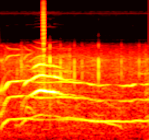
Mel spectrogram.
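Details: Domestic cats squaring off in a fight, one drawn-out harmonic yowl holding steady for over two seconds, swelling briefly near the start then wavering slightly, over a low background hiss.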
